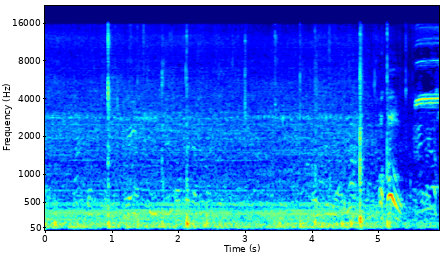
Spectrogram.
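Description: A volleyball smacks off players' hands.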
